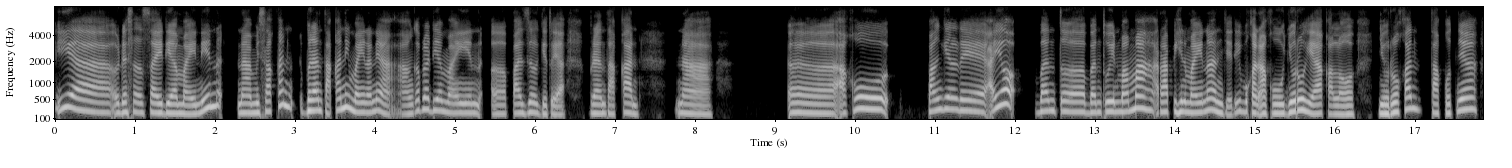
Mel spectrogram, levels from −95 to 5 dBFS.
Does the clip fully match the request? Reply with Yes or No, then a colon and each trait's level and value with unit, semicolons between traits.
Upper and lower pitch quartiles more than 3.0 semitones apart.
Yes: average, 4.0 semitones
